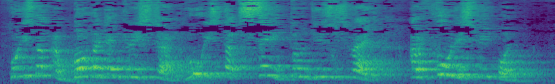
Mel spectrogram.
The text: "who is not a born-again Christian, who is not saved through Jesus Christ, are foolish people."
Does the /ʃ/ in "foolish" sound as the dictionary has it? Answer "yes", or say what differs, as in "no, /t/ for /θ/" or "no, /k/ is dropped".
no, /s/ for /ʃ/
